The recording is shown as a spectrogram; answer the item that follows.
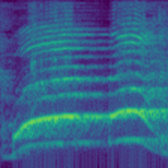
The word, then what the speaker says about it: beuteung: Ieu nah, ieu betung dibacanya betung tapi ditulisna aya eun.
